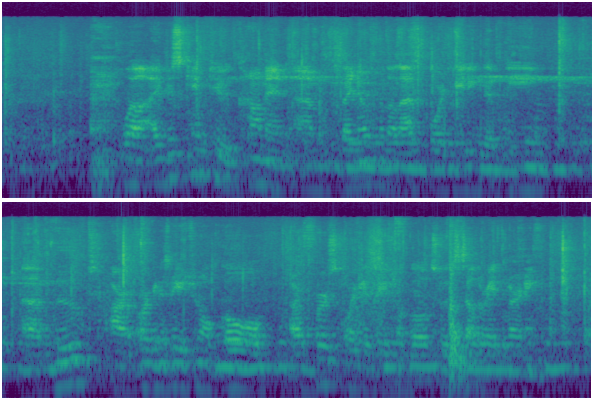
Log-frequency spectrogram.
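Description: A man speaks steadily into a microphone in a room with some echo.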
